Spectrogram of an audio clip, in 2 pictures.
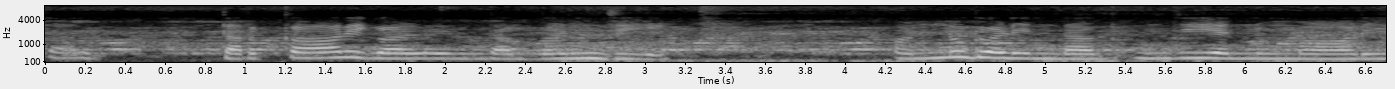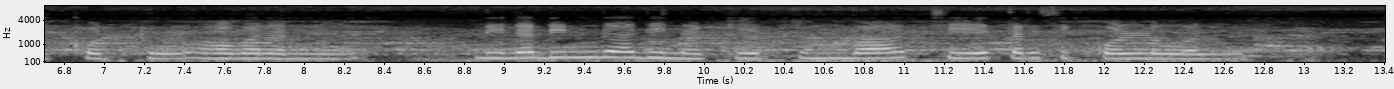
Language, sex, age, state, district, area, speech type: Kannada, female, 60+, Karnataka, Kolar, rural, spontaneous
